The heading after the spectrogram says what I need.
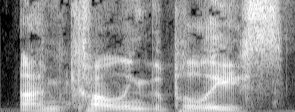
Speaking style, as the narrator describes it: I yelled for some reason

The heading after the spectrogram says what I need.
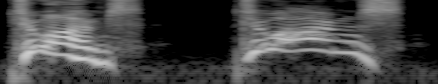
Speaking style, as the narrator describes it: cried the runaways

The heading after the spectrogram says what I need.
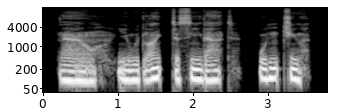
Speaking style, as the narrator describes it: said

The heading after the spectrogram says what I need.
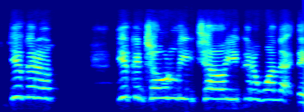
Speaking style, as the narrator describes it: they were like yelling

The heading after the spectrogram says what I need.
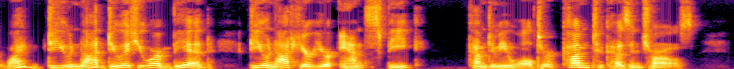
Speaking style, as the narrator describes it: cried Charles Hayter

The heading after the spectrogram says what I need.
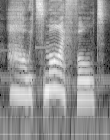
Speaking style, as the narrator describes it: said the musky rat kangaroo sadly

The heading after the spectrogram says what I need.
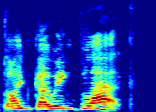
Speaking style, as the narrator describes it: she sobbed

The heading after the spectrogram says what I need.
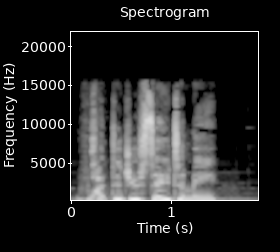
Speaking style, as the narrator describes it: she screamed at me

